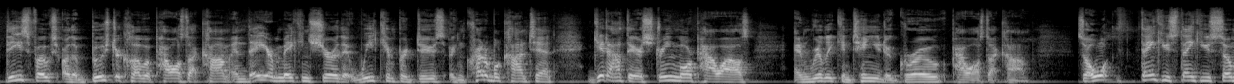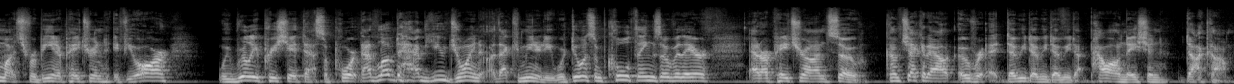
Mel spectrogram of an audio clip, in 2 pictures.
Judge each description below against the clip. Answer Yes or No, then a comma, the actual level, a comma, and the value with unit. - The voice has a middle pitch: Yes, medium, 150 Hz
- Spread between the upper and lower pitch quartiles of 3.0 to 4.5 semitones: No, average, 5.1 semitones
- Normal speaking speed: Yes, average, 185 wpm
